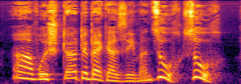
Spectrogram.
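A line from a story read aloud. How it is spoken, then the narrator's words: Hasty call. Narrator (German): rief er hastig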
